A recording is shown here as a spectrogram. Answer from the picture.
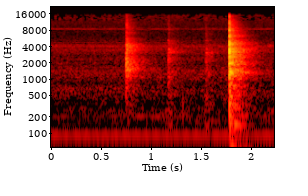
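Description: A beer glass set down on a coaster on the table, giving one sharp knock near the end. Two fainter clicks come in the second before it.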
